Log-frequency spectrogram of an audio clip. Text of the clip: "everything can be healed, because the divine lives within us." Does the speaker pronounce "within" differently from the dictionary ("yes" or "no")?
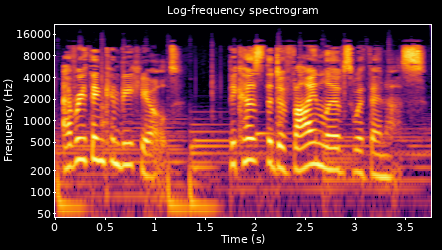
no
